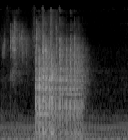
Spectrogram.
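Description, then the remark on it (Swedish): A short clatter of three dice rolled across a hard tabletop during a board game, a bright rattling burst lasting about half a second before settling, with no voices. “Tre tärningar du. Och tre tärningar du. Okay. Slå så lågt som möjligt.”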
